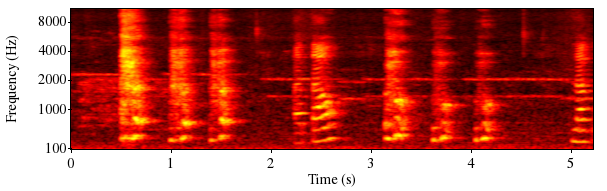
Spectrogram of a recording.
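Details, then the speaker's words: Nursing student demonstrating effective cough: after 4–5 deep breaths and a 1–3 second breath hold, a series of short, forceful deliberate coughs in quick succession to clear sputum. "Yang ketiga, angkat bahu dan dada dilonggarkan serta batukan dengan kuat dan spontan. Keluarkan dahak dengan bunyi"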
